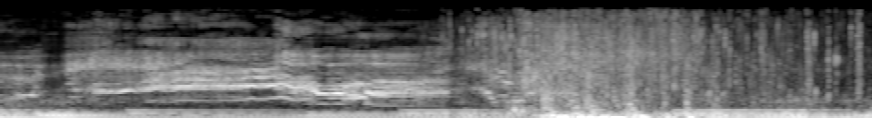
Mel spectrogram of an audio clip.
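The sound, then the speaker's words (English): A man's thin, wavering, exhausted wail rises and falls for a few seconds over a low steady hum, then gives way to a loud burst of cracking, breaking noise as his body breaks, fading into rough rumble. “Somewhere between the mewling wail of an animal desperate for rescue and the cry a baby makes when it's in between sobs and so exhausted it can barely find the strength to scream anymore.”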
